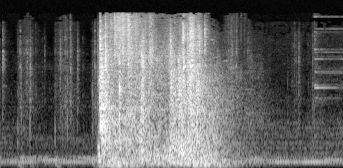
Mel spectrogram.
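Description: A heavy metal door slides open with a loud whoosh.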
